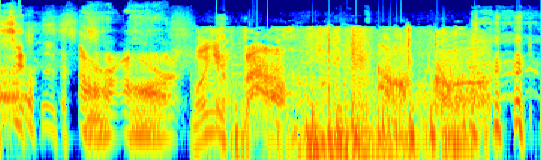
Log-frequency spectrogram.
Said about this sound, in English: Sounds like a seal. Is it a duck or is it a seal? Well, and there's a grunt. I love the grunt. I can't get enough of it.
